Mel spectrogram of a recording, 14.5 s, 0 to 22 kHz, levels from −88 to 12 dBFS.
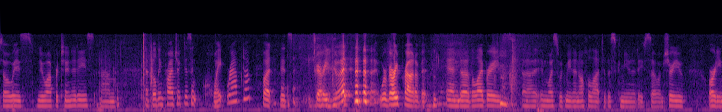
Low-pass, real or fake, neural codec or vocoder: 7.2 kHz; real; none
